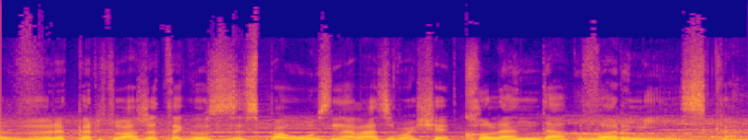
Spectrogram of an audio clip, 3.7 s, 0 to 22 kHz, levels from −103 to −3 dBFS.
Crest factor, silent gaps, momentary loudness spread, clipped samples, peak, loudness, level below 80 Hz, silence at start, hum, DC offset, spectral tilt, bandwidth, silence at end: 14 dB; none; 4 LU; under 0.1%; -4 dBFS; -19 LUFS; -32 dBFS; 0 s; none; under 0.1%; -6 dB/octave; 17.5 kHz; 0 s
